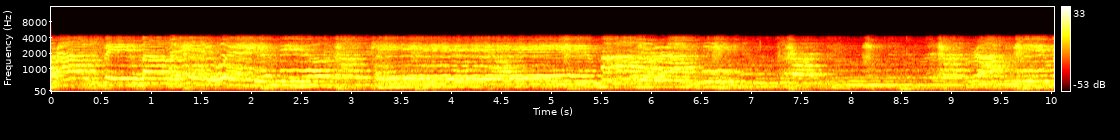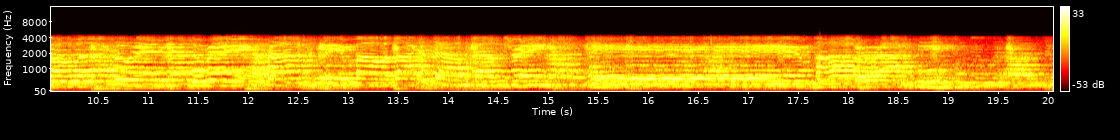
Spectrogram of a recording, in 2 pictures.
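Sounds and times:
women singing a cappella: 0:00.0 - 0:20.0.

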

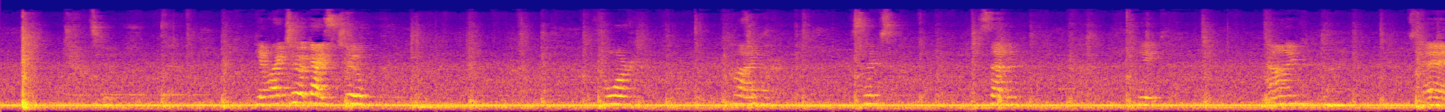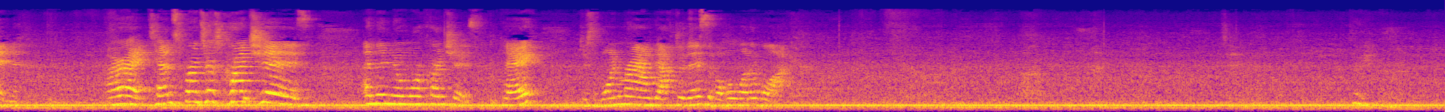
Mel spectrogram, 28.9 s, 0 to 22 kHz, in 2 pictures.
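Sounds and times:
steady low hum: 0:00.0 - 0:28.9.

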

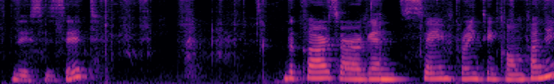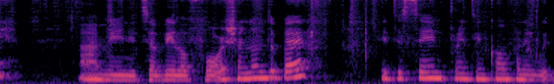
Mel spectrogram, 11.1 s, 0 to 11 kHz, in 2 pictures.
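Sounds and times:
cards rustling: 0:00.0 - 0:09.6, 0:10.2 - 0:11.0.

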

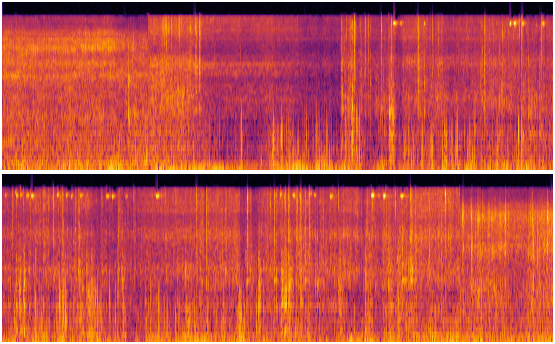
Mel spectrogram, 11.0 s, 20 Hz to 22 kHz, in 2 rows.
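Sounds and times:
tyres rumbling over trail: 0:00.0 - 0:11.0
wind on microphone: 0:00.0 - 0:11.0
bike chain and frame rattling: 0:03.1 - 0:11.0.

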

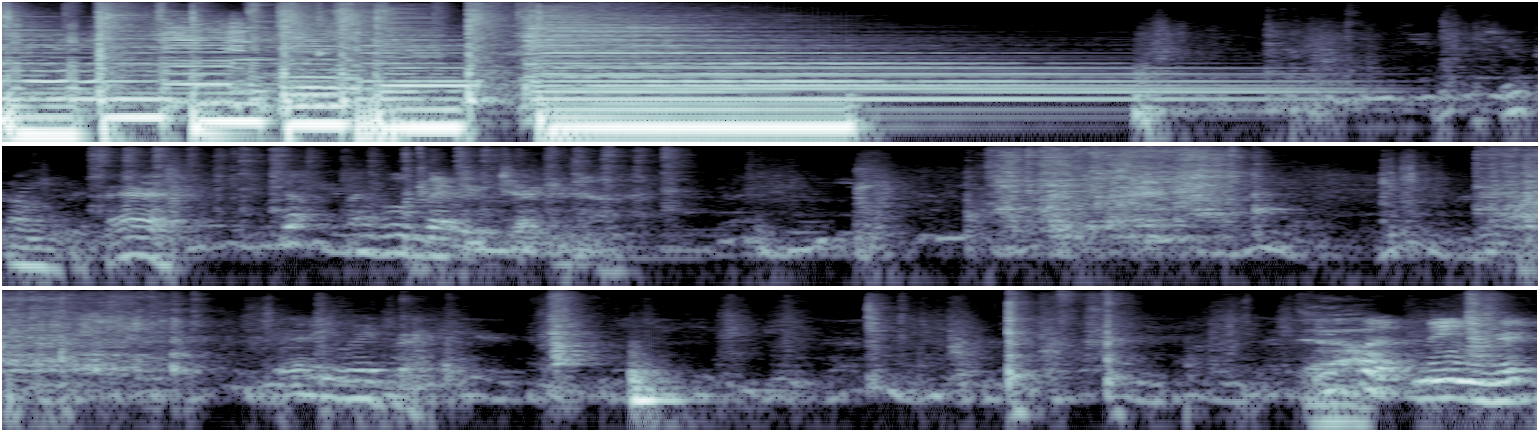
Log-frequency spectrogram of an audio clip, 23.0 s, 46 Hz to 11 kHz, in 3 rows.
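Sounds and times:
trowel scraping wet mortar: 0:12.5 - 0:14.2, 0:15.0 - 0:16.4.

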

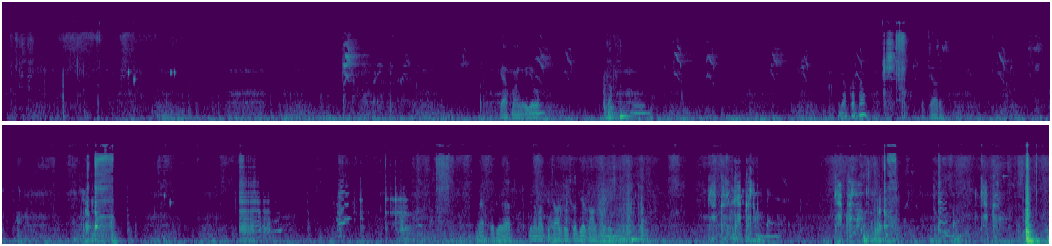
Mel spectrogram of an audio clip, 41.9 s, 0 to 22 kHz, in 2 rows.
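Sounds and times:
faint whispering voices: 0:01.5 - 0:11.2, 0:12.1 - 0:13.2, 0:16.6 - 0:20.4, 0:29.0 - 0:41.9
person whispering: 0:07.2 - 0:08.3, 0:35.0 - 0:36.7, 0:37.6 - 0:41.2.

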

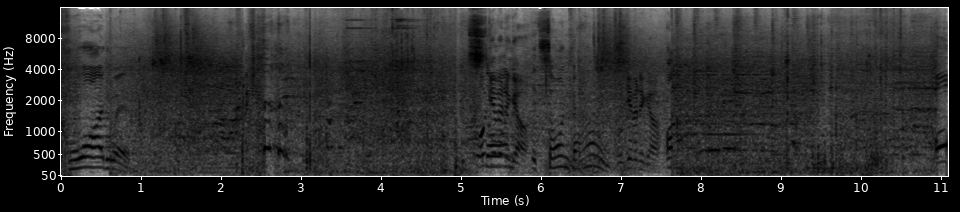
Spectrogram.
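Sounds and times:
scooter wheels rolling on wood: 0:07.7 - 0:11.0.

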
